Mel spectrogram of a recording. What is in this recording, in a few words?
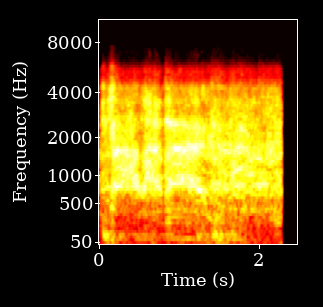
crybaby kid; crybaby match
